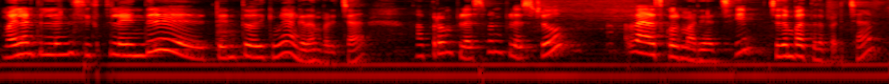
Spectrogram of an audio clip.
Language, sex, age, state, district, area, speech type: Tamil, female, 18-30, Tamil Nadu, Thanjavur, rural, spontaneous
